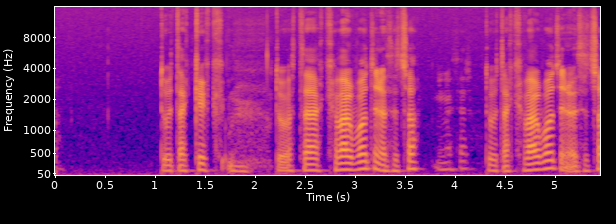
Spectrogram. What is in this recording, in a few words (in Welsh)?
"cyfarfod" Welsh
